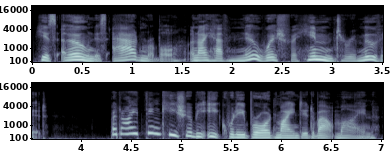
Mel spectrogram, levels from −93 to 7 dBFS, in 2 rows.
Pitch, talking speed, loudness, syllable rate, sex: 190 Hz, 215 wpm, -20 LUFS, 5.6 syllables/s, female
